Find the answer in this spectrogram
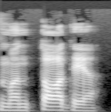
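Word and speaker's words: Mantodea: Aldeia como manto a a penúltima sílaba é de de novo ela não terminei com sua anti não tem ditongo e nem vogal longa então não pode ser tônica o acento cai nosso sílaba tó dizemos Montoya o mesmo vale para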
